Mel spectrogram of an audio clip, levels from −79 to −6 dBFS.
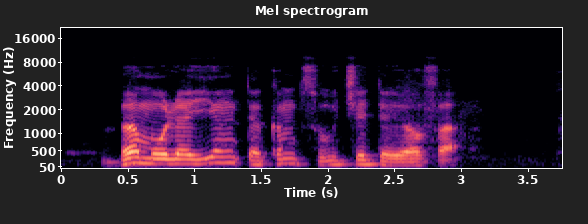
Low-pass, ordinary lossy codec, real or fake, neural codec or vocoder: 7.2 kHz; Opus, 16 kbps; real; none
